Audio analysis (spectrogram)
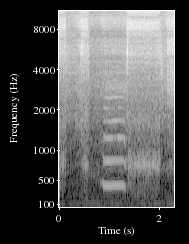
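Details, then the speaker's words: New wastegate bench-tested with air into the bottom port. Constant high hiss of air escaping from the top cap, with a brief whistle when the port is blocked, and the valve drops back: leak between the two sides of the wastegate diaphragm. "well that's telling me is that there's a leak between the diaphragm the bottom and the top of the diaphragm"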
